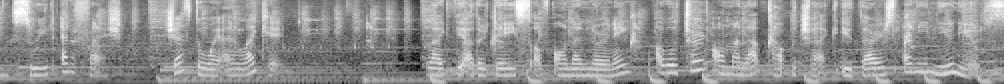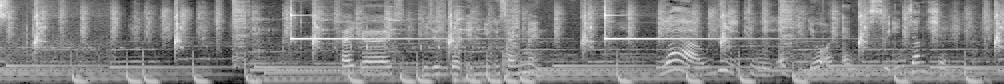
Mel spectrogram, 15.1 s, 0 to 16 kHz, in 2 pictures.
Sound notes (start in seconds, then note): 9.7 DING!- Notification sound; 12.0 DING!- Notification sound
